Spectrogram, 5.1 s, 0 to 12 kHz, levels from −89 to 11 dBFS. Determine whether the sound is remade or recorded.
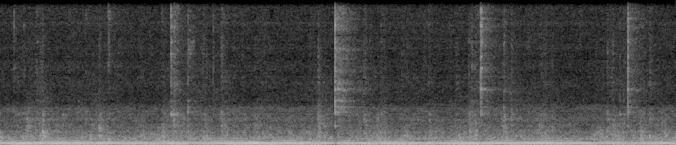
recorded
